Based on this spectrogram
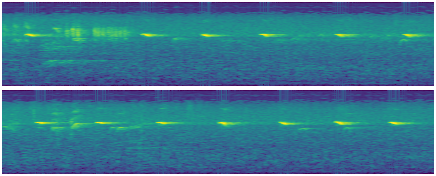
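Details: Male red-flanked bluetail calling: a sharp, high note repeated about every three-quarters of a second, some fourteen times, with faint twitters early on.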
